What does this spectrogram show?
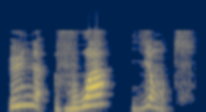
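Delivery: VOYANTE split voi - yante, slow; syllable breakdown. Shown as a demonstration. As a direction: punch VOI, then pause before YANTE. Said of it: "tu écris".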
